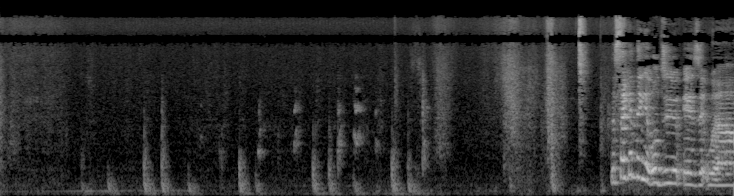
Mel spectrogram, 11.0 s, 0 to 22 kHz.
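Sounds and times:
marker scratching on whiteboard: 1.1s - 6.9s
marker squeaks: 2.8s - 6.8s.

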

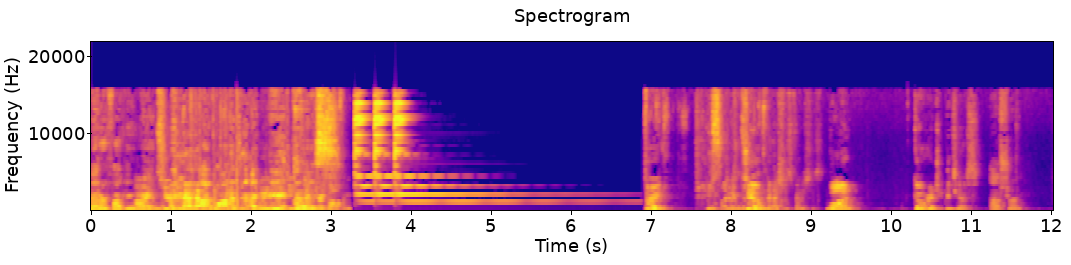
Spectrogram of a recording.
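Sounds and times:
bell-like chime ringing: 3.3s - 7.0s.

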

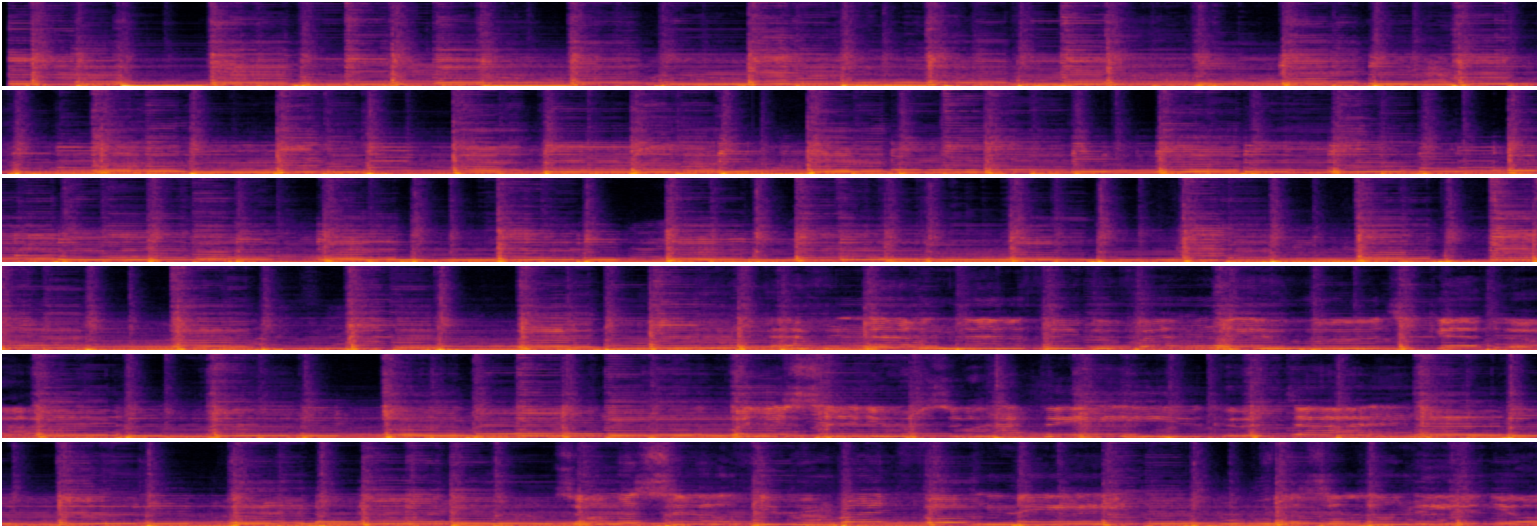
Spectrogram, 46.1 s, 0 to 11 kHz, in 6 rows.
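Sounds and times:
acoustic guitar: 0.0s - 46.0s
cajon beat: 0.0s - 46.0s
electric guitar: 0.0s - 46.0s
upright double bass: 0.0s - 46.0s.

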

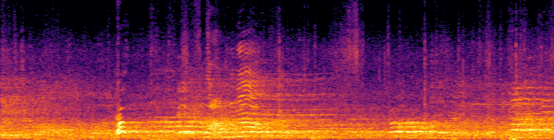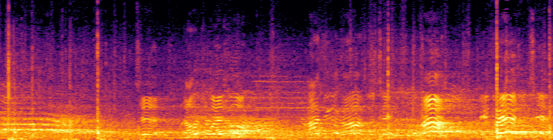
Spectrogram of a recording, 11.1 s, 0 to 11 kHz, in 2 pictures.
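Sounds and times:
murmur of sports hall crowd: 0.0s - 11.0s.

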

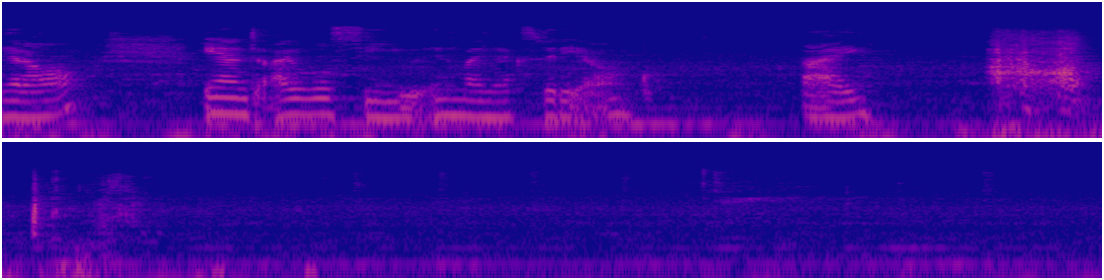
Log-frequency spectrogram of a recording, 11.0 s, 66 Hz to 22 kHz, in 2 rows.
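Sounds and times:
faint regular ticking: 0.0s - 4.9s, 6.3s - 11.0s
low steady hum: 0.0s - 11.0s.

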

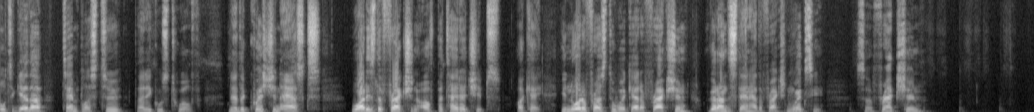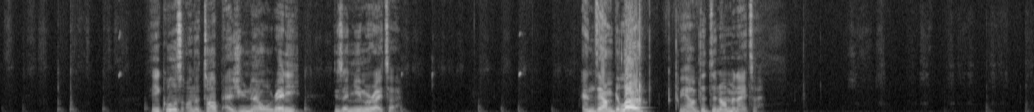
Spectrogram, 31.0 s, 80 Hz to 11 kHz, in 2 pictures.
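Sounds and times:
marker writing on whiteboard: 12.0s - 18.3s, 19.8s - 24.2s, 28.2s - 31.0s.

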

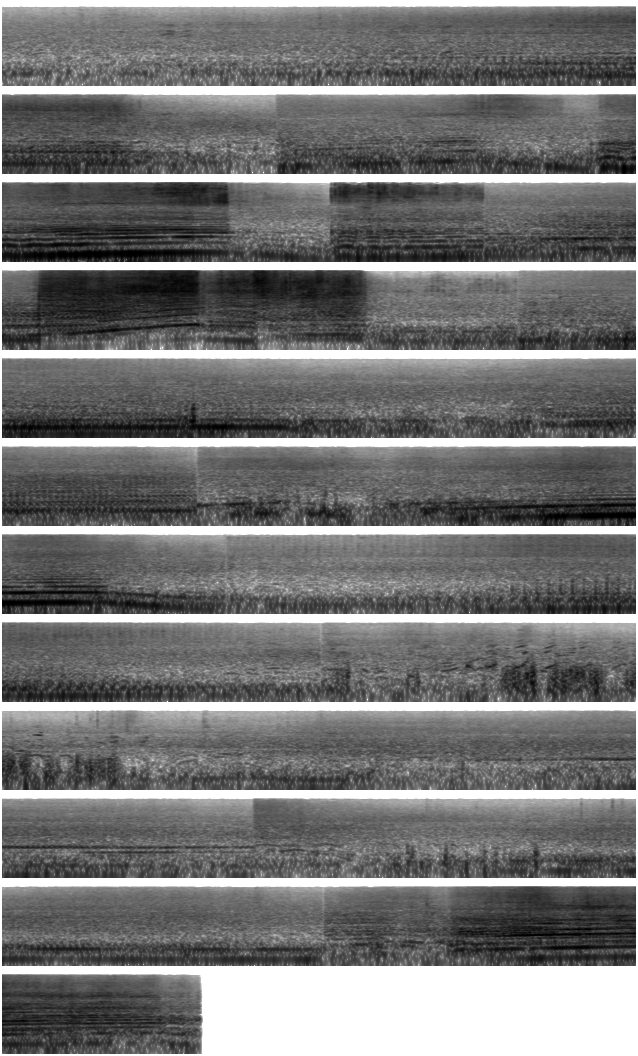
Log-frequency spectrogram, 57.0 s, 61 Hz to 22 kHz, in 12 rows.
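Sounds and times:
cars accelerating past: 3.1s - 6.1s, 6.8s - 17.3s, 22.8s - 30.3s, 31.2s - 34.9s, 46.7s - 53.8s.

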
